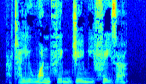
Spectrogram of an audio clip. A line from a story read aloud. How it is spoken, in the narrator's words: I muttered under my breath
